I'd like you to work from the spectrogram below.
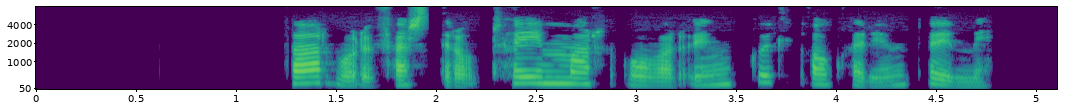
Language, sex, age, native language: Icelandic, female, 40-49, Icelandic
